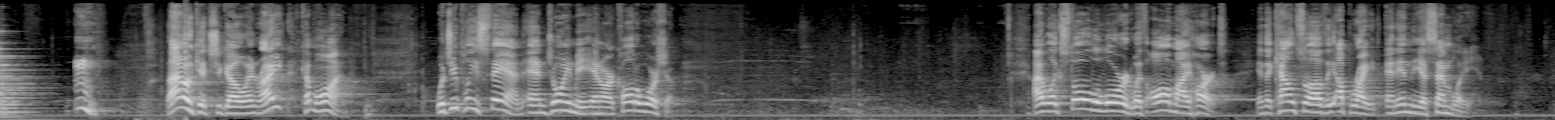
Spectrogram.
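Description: An elderly man speaks calmly into a microphone in a reverberant hall.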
